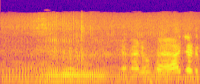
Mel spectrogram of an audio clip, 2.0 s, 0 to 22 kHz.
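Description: Honda CD70's small single-cylinder four-stroke engine revved once, rising and falling in pitch, about half a second in. A man's voice follows near the end.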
